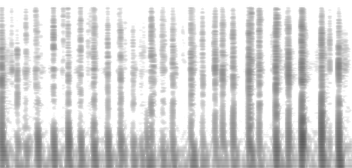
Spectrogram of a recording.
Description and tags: Bashing buttons on a calculator.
